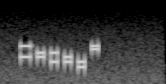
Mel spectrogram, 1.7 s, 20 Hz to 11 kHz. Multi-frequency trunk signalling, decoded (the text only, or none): KP 6531 ST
